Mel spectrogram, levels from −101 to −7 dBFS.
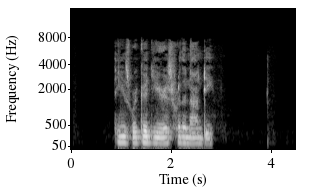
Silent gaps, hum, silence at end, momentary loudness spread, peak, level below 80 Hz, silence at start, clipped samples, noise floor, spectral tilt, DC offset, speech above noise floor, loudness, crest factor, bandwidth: none; none; 1.65 s; 7 LU; -10 dBFS; -66 dBFS; 0.85 s; under 0.1%; under -90 dBFS; -6 dB/octave; under 0.1%; over 63 dB; -28 LUFS; 20 dB; 8 kHz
